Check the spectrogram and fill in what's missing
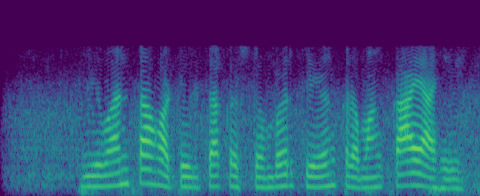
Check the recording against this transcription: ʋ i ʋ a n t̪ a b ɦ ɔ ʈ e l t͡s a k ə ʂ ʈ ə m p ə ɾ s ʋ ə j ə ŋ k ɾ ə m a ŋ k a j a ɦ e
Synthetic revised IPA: ʋ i ʋ a n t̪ a ɦ ɔ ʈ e l t͡s a k ə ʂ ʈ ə m b ə ɾ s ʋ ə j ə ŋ k ɾ ə m a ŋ k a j a ɦ e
